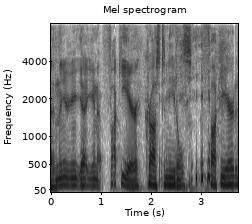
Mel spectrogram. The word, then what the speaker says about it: Fauquier: end up in that Fuckier. Yeah. And then you're going to Fuckier. Cross to Needles. Fuckier to Needles. I don't think it's called Fuckier. Probably Fuckwar.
